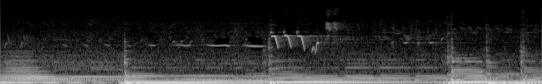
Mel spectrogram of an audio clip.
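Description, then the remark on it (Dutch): A nightingale sings a few brief, high chirps and trills midway through, set against a loud, sustained bed of warm instrumental tones that swell and shift. “Hoor je de nachtegaal?”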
